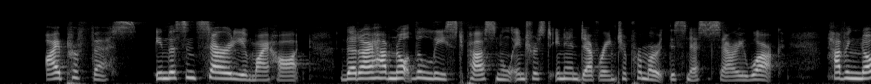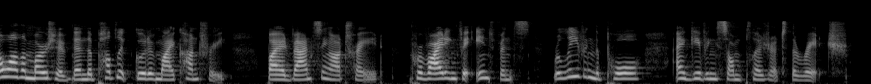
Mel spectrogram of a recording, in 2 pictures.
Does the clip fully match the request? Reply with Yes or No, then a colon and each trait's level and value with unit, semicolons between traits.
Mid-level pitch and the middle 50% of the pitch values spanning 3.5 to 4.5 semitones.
No: very high, 255 Hz; average, 3.9 semitones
